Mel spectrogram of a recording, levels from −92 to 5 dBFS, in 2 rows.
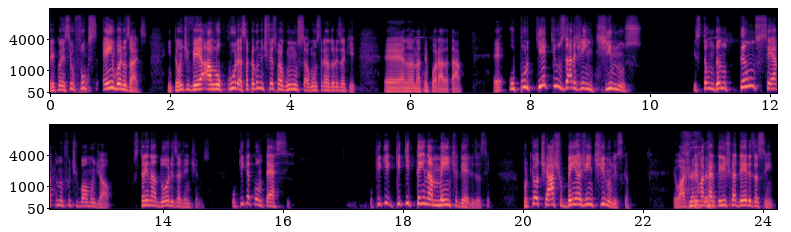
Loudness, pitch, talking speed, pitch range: -25 LUFS, 195 Hz, 180 wpm, 150-225 Hz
